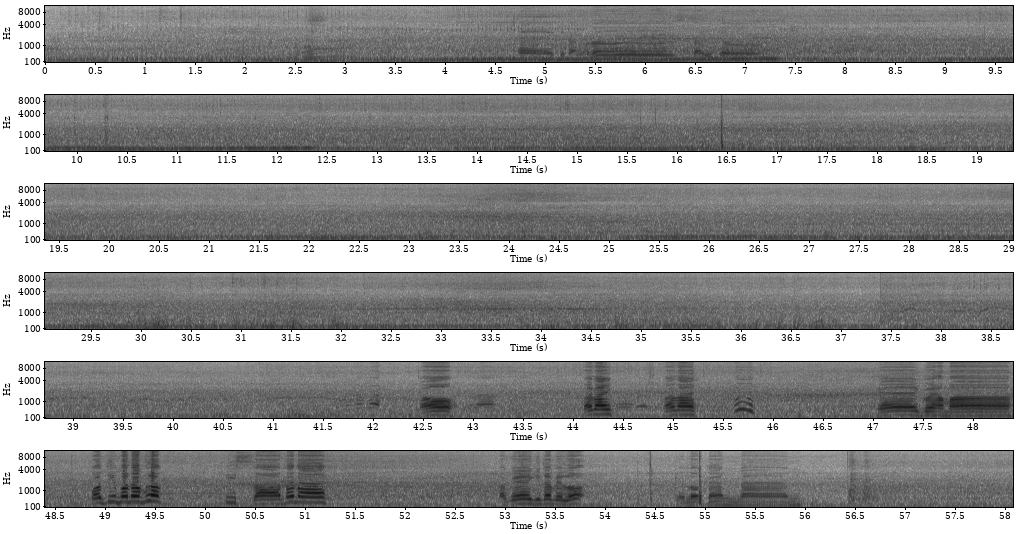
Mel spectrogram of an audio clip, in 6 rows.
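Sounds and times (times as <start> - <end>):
motorcycle engine accelerating: 0.0 - 42.3
road noise: 0.0 - 58.0.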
